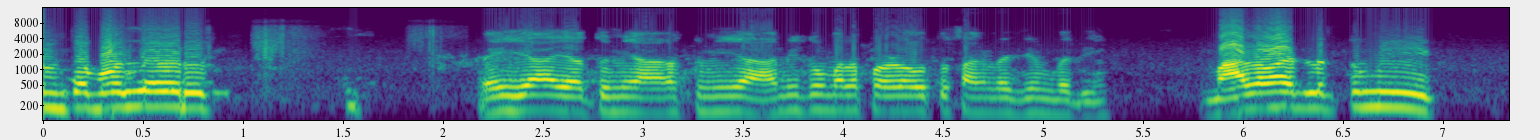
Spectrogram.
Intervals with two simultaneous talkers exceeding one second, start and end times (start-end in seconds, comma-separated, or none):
none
